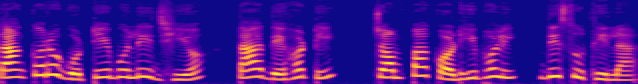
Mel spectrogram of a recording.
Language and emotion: Odia, neutral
